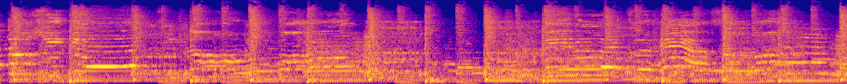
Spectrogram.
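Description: Live blues-rock band playing: electric guitars, electric bass and a drum kit.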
